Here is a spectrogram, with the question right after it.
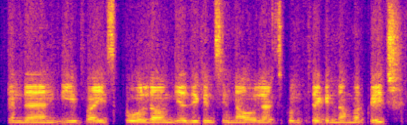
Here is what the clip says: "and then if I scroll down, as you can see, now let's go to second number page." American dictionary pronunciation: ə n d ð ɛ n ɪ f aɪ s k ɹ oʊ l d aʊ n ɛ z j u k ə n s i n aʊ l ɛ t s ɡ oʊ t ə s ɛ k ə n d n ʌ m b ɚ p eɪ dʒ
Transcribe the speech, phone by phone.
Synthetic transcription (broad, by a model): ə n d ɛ n ɪ f aɪ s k oʊ l d aʊ n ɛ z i k ə n s i n aʊ l ɛ t s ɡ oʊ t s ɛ k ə n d n ʌ m b ɚ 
